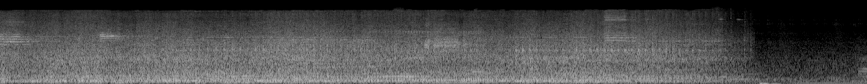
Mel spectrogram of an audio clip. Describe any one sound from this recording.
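Traffic roars past on a busy road outdoors.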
